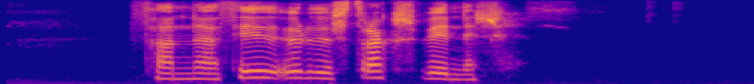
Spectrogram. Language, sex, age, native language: Icelandic, female, 40-49, Icelandic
